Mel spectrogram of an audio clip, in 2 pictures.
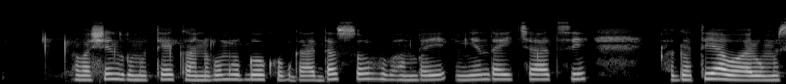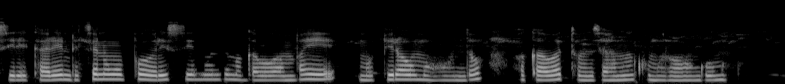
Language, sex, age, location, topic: Kinyarwanda, female, 18-24, Gakenke, government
